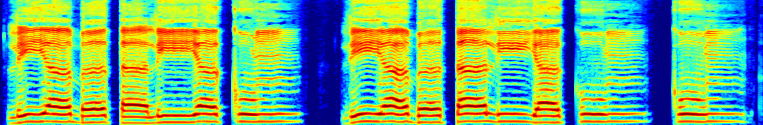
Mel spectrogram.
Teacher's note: untuk ba yang bertanda sukun, qalqalah sughra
